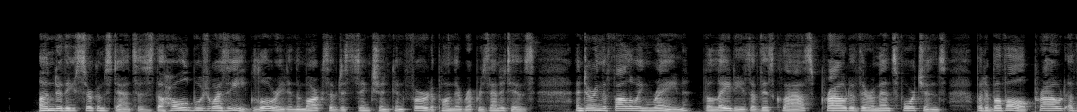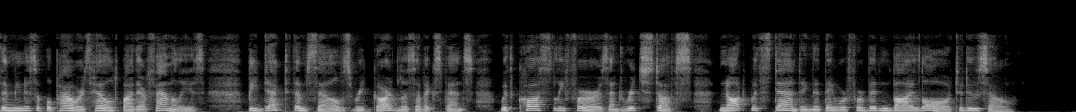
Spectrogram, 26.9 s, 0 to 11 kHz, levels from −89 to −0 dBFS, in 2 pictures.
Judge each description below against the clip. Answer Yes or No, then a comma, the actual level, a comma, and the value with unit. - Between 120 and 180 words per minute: Yes, average, 145 wpm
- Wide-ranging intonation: No, average, 3.8 semitones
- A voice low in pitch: No, medium, 155 Hz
